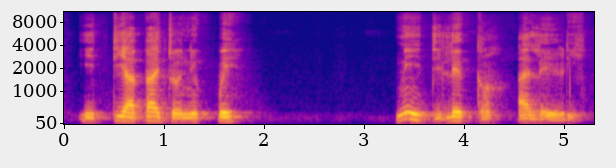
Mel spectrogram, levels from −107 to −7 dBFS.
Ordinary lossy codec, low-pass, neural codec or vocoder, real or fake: none; none; vocoder, 22.05 kHz, 80 mel bands, WaveNeXt; fake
